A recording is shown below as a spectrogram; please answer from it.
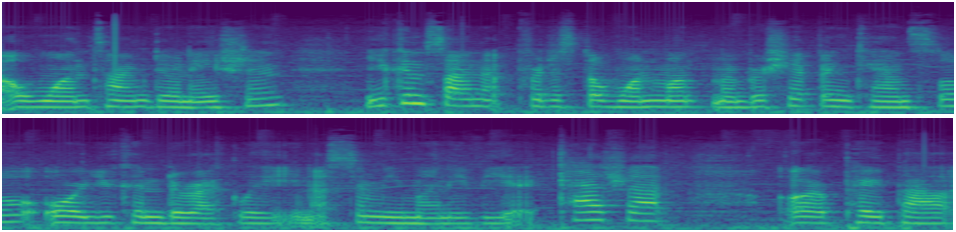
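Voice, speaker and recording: A woman YouTuber in her twenties from Chicago, USA, talks casually to camera for her viewers, rambling and chatty with lots of fillers. Her voice sits on the low side, and the audio is poor.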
